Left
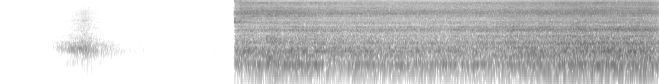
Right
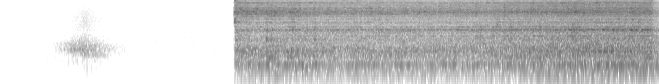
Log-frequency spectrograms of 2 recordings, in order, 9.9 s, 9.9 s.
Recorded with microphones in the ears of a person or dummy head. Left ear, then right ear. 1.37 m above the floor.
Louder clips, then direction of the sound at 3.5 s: Right 5 dB; 50° right (ahead or behind).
